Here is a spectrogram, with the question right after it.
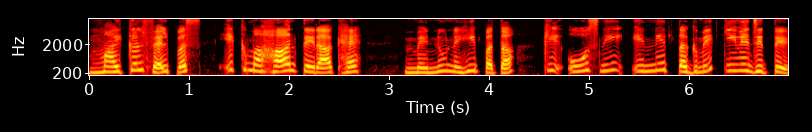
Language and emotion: Punjabi, surprised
